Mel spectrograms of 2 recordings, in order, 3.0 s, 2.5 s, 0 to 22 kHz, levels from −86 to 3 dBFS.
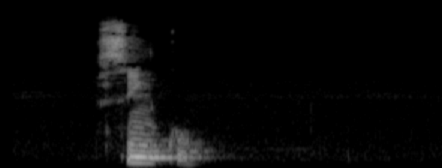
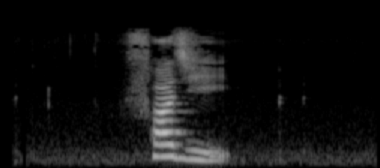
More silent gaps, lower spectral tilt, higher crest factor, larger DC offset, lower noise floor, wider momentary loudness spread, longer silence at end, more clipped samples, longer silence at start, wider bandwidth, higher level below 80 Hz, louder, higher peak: neither; about the same, -2.5 dB/octave vs -2.5 dB/octave; about the same, 24 dB vs 24 dB; neither; first, -74 dBFS vs -63 dBFS; about the same, 17 LU vs 18 LU; first, 1.55 s vs 1.05 s; neither; second, 0.65 s vs 0.85 s; first, 13 kHz vs 11.5 kHz; second, under -90 dBFS vs -84 dBFS; second, -31 LUFS vs -28 LUFS; second, -16 dBFS vs -10 dBFS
